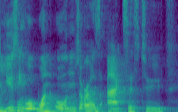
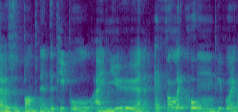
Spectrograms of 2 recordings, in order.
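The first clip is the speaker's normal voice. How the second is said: usual speaking voice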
